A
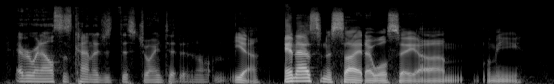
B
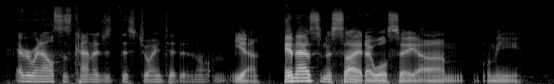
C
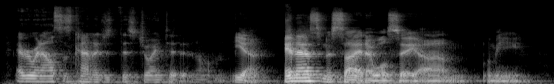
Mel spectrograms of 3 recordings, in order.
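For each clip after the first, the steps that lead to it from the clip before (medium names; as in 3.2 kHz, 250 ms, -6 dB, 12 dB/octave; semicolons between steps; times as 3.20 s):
graphic EQ with 31 bands 160 Hz +5 dB, 400 Hz +8 dB, 1.6 kHz +9 dB, 6.3 kHz -10 dB; trim -2.5 dB
simulated room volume 36 m³, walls mixed, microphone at 0.34 m; trim +2.5 dB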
